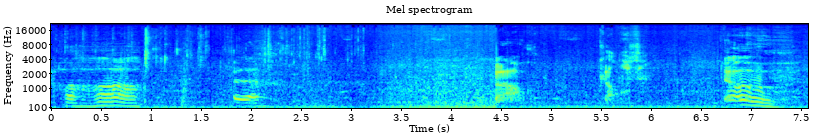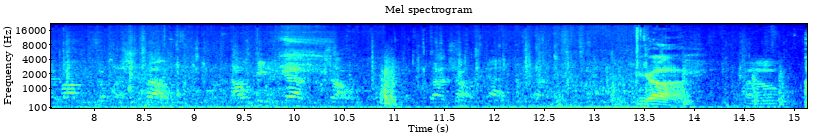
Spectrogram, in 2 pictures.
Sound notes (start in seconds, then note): 1.8 groans; 6.7 Stephen groans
